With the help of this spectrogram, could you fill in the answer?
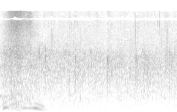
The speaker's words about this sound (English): Amen. Go ahead and applaud it. Don't kind of do it.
